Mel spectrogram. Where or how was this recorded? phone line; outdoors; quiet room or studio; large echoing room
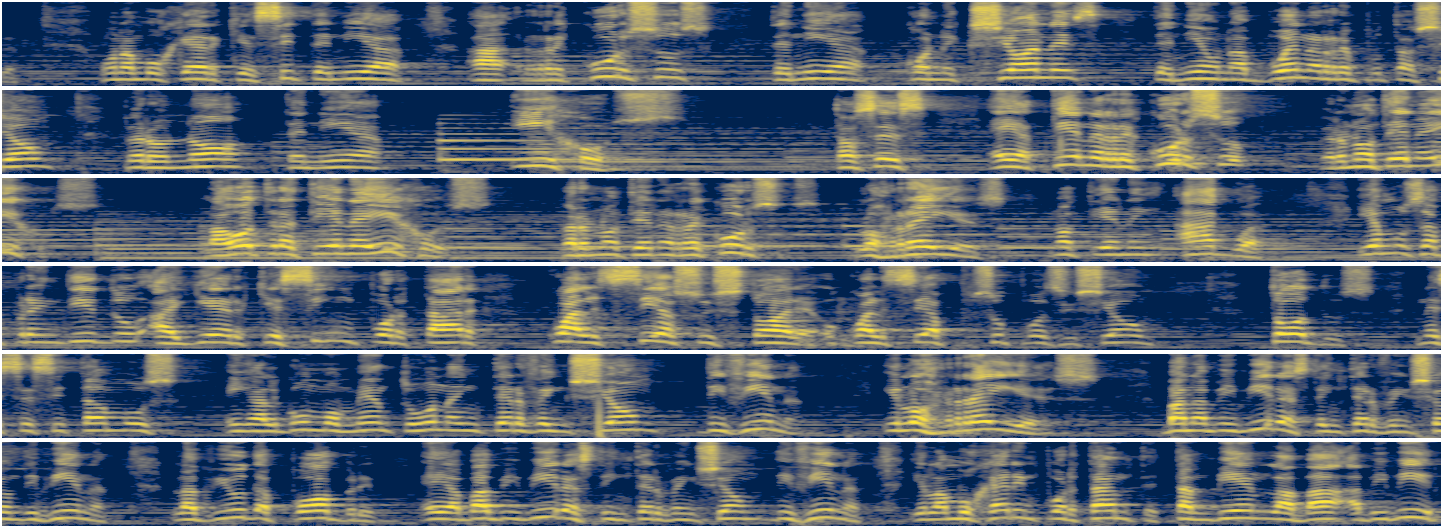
large echoing room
